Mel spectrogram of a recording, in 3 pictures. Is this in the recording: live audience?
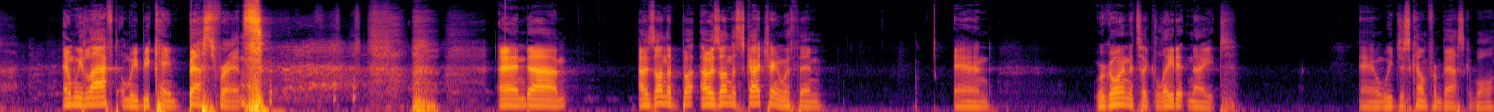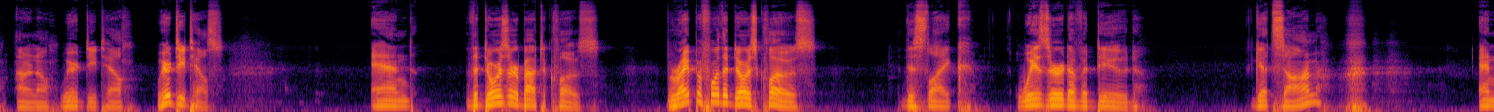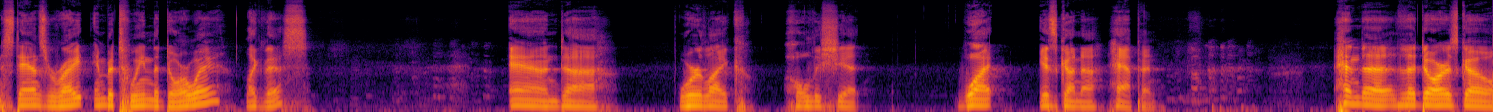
yes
